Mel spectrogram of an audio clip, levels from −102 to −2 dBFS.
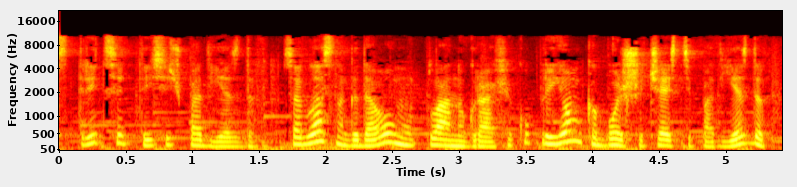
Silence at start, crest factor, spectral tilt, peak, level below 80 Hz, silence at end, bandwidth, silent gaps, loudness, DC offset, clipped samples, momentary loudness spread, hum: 0 s; 18 dB; -4 dB/octave; -4 dBFS; -46 dBFS; 0 s; 11 kHz; none; -21 LUFS; under 0.1%; under 0.1%; 6 LU; none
